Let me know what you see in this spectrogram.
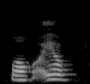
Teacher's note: So this word is pronounced 저녁을 먹어요. You combine this 그 sound with 어 vowel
